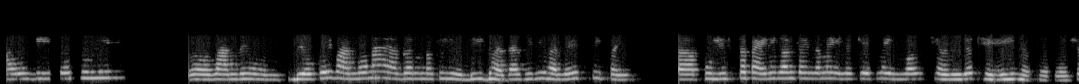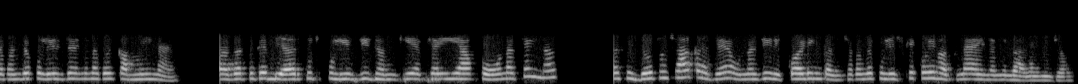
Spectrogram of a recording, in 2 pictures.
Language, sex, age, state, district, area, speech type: Sindhi, female, 18-30, Gujarat, Surat, urban, conversation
